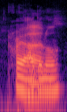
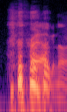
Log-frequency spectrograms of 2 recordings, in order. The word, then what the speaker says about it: Cryogonal: Am I pronouncing is the emphasis in the correct place now? That's what I would say. You need to know these things now. Cryogonal. Cryogonal.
